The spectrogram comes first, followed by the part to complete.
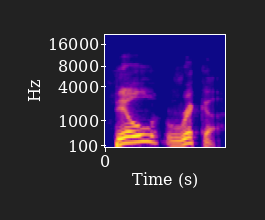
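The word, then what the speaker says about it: Billerica: want you all to pay attention she said Bill Rel or whatever the heck that was it's Bill R Bill R Massachusetts okay that's how it's pronounced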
